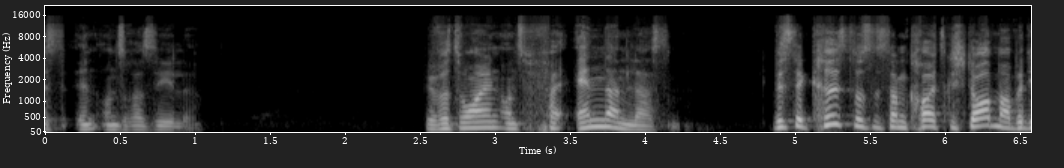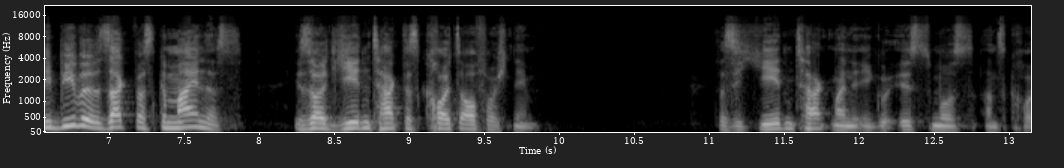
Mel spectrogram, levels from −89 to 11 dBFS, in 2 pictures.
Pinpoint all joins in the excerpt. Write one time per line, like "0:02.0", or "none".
0:10.9

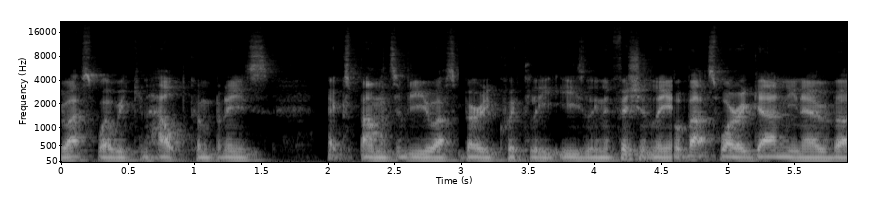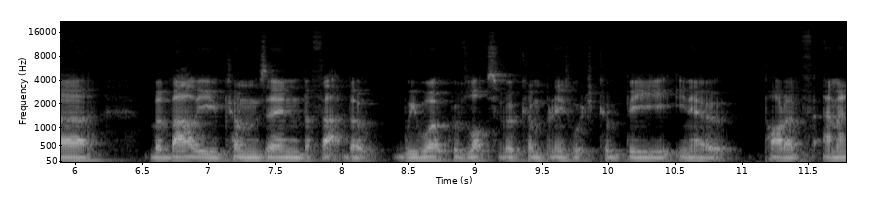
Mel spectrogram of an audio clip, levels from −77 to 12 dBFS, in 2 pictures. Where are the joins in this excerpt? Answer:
0:03.0
0:04.6

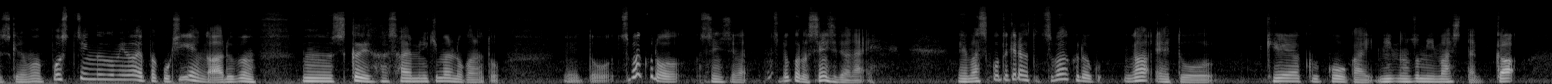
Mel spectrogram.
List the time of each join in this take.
0:05.6

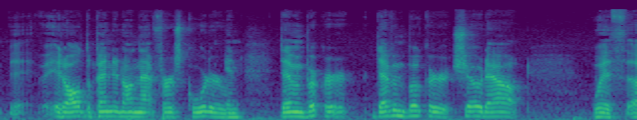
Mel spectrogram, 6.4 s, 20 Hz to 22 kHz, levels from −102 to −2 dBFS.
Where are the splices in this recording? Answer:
0:02.2

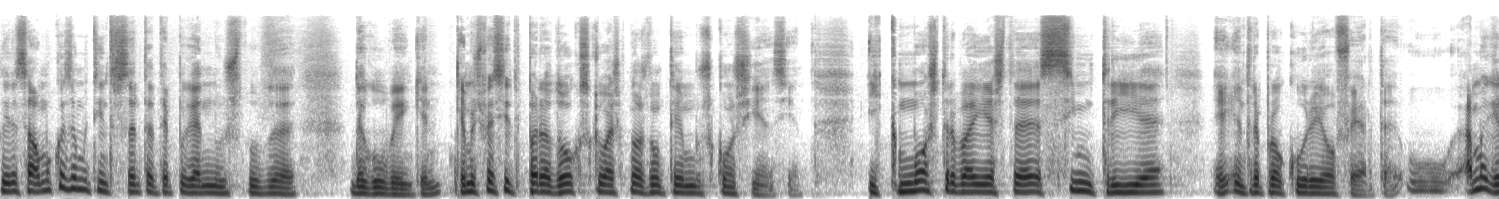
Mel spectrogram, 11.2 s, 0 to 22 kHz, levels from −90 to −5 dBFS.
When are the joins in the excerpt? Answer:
0:03.4

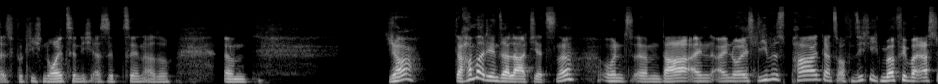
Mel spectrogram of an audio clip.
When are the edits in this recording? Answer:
none

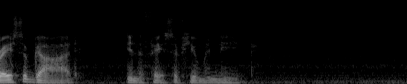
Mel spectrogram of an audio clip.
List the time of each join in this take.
none

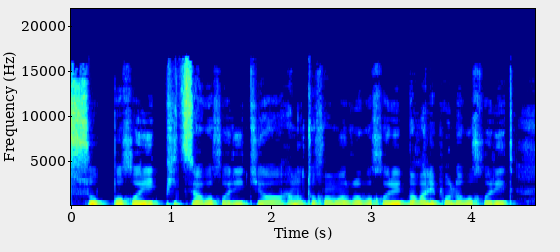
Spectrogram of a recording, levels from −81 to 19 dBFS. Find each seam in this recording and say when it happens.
none

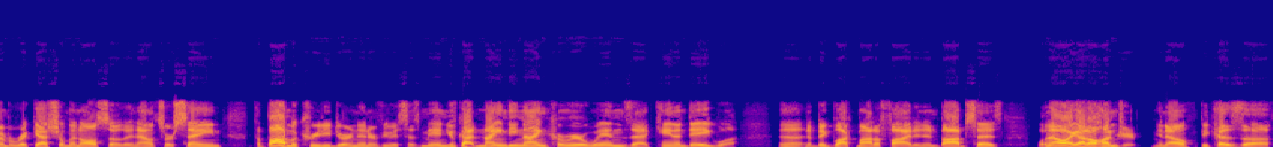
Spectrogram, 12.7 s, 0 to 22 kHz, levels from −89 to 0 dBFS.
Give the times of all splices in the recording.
0:08.0

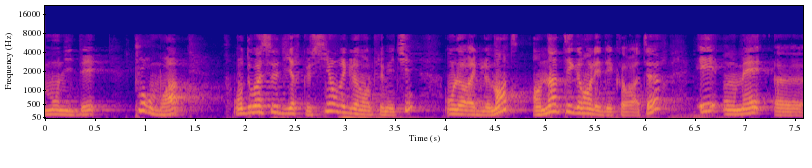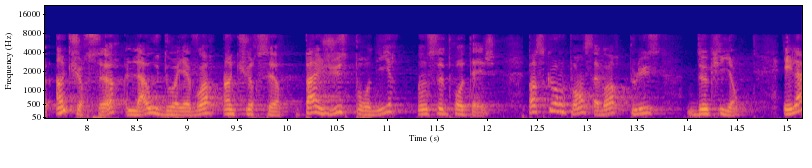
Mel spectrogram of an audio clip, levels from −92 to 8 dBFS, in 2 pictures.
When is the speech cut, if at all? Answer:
0:01.8

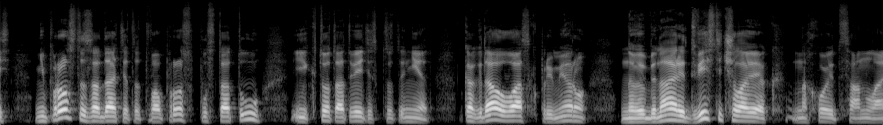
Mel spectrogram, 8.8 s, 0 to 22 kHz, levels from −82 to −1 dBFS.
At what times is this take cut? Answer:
0:04.5

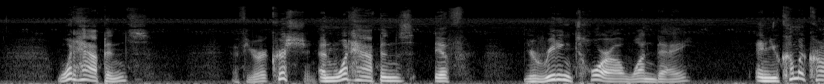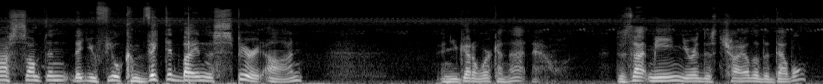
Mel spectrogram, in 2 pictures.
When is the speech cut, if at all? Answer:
0:03.2
0:07.5

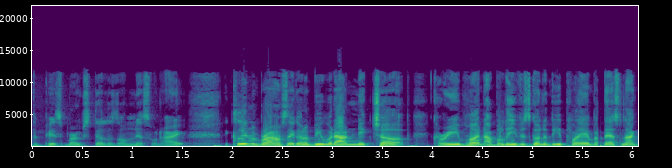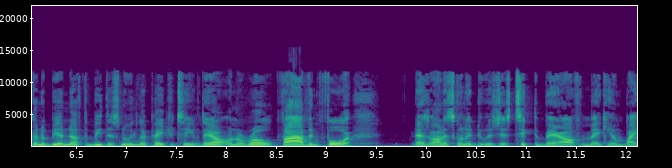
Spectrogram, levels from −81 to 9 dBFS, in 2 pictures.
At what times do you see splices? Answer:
0:01.9
0:09.9

